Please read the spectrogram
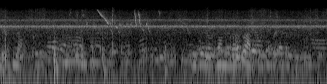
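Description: Low, indistinct voices of several people talking, over a steady high-pitched drone, with a few quick high chirps that fall in pitch about two seconds in.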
